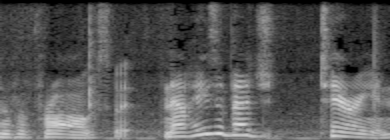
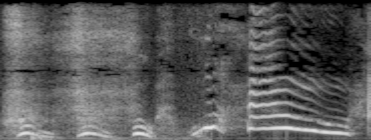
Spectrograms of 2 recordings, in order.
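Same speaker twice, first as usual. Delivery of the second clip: cowboy whoop; 11 semitones higher, slower than usual. Acted. Pretending to lasso a fish, hollering a rodeo whoop.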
